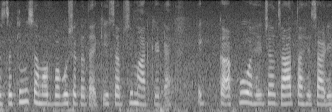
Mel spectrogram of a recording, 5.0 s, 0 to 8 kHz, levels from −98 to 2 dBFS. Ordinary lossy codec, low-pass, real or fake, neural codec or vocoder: none; none; real; none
